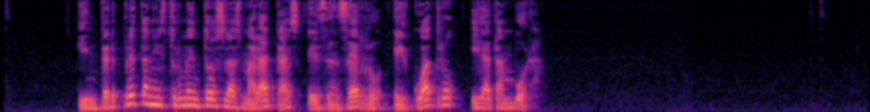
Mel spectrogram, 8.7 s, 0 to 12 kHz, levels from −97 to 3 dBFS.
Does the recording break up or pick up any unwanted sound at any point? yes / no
no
